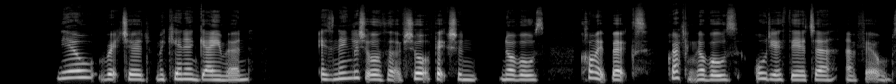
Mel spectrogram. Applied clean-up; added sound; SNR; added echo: none; none; none; none.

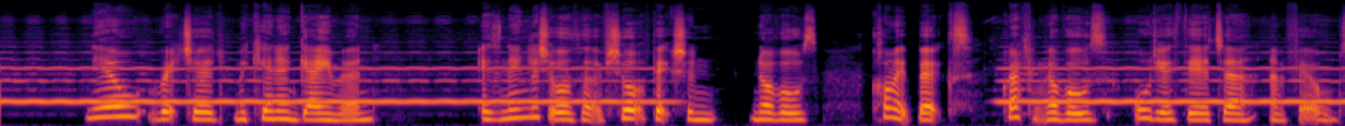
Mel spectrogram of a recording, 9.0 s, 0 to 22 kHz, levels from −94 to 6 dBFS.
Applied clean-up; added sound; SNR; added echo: none; Wind instrument, woodwind instrument; 6 dB; none.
